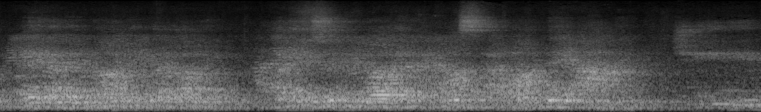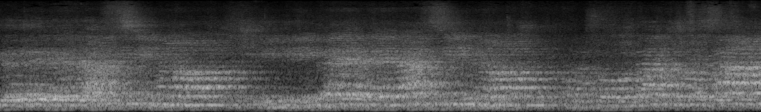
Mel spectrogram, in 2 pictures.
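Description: A crowd of people sings together in a large echoing hall.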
